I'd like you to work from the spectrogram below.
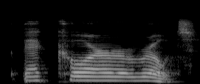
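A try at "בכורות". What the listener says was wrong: Check out that second letter. Bechorot. It's a ha.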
